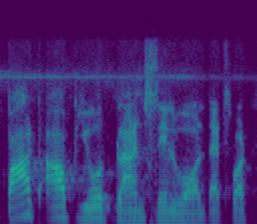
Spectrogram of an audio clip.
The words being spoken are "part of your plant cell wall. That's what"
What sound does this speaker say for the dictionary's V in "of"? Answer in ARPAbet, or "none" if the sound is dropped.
P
